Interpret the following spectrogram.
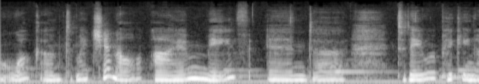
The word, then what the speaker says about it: Maeve: myself for even saying my name but it's maeve that's uh m a e v e and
